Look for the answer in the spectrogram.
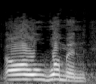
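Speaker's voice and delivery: Oh woman said loud with feeling; emotional Oh. Shown as a demonstration. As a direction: give the Oh full emotion. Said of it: "And notice the emotion here".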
